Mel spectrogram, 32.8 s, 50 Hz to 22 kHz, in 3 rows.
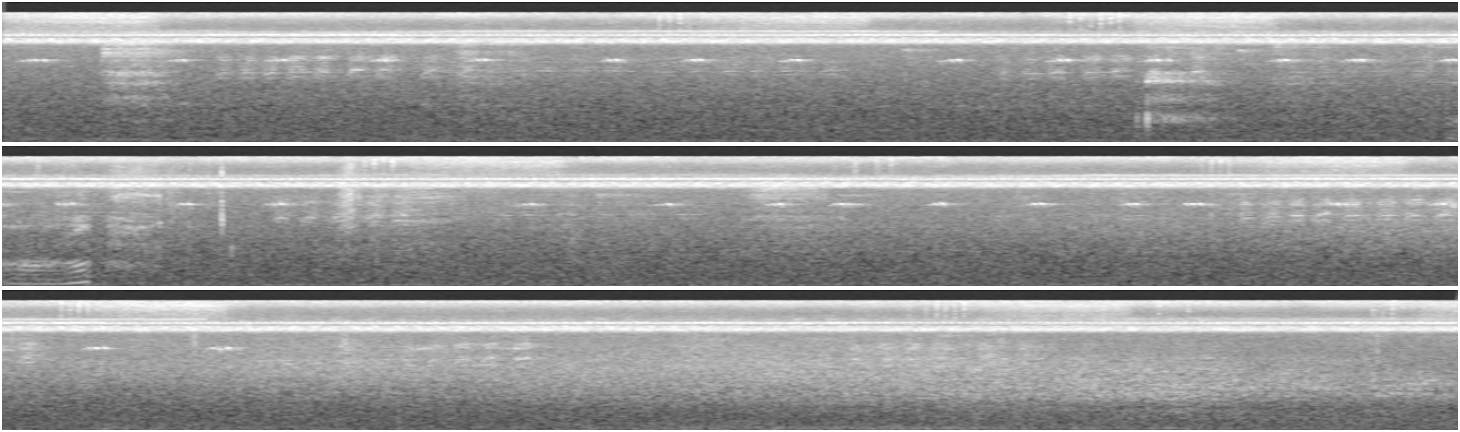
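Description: Insects chirping outdoors: a short, regular chirp about twice a second over a steady high-pitched buzz, with the chirping stopping about three-quarters of the way through. Two faint brief sounds come about 8 and 11 seconds in.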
